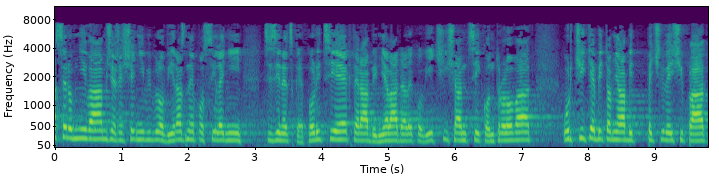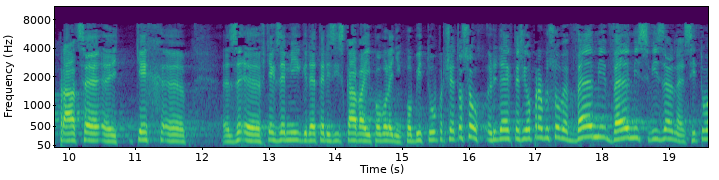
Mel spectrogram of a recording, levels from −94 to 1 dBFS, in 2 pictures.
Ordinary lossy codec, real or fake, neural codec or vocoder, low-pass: MP3, 32 kbps; real; none; 7.2 kHz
